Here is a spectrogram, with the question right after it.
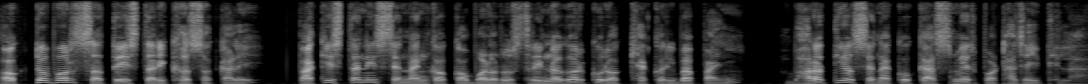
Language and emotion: Odia, neutral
